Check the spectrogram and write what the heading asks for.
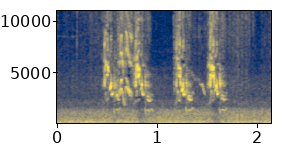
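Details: Sparrows arriving to be fed in front of a civic hall on 23 November 2021, giving three bright, rapid clusters of high chirps in quick succession over a low background murmur.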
